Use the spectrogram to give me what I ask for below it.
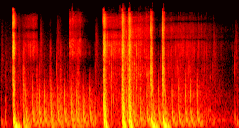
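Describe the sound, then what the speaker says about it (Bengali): Gunfire in PUBG Mobile: several loud, sharp shots in quick bursts, a cluster near the start and more spaced cracks later, with a dense rattle of battle noise between them and no talk. "ওই শুয়ে ফায়ার দিছে"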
